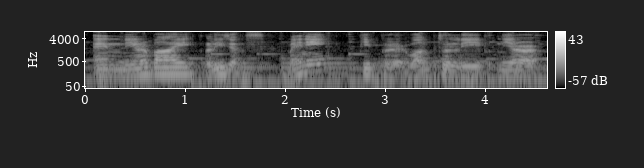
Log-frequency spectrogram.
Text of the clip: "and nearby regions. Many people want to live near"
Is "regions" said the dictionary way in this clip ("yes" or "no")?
no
